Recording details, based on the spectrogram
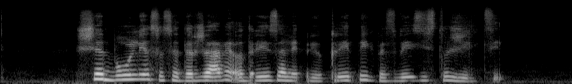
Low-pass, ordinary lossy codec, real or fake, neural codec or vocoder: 19.8 kHz; none; fake; codec, 44.1 kHz, 2.6 kbps, DAC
